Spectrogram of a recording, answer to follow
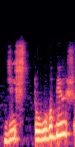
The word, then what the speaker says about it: distúrbios: Então, vamos lá, olha, distúrbios, a gente tem aqui no tur a sílaba mais forte, e ela é paroxítona, por quê?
